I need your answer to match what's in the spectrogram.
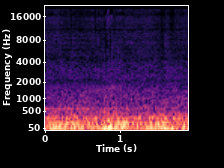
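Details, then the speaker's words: Dryer about 15–20 years old after the drive-system repair (idler pulley removed), run empty so the heating element comes on: a low, even drum rumble with no squeal; it sounds normal. "dryer sounds normal Now operate it with no clothes to allow the heating element to turn on"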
